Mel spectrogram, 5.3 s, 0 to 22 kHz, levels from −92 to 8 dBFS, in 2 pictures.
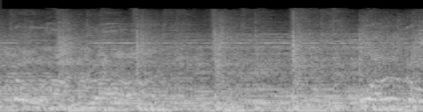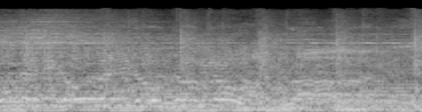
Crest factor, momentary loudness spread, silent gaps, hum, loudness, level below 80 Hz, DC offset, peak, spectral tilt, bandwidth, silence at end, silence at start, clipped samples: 12 dB; 3 LU; none; none; -12 LUFS; -24 dBFS; under 0.1%; 0 dBFS; -5 dB/octave; 16 kHz; 0 s; 0 s; under 0.1%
